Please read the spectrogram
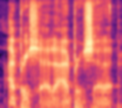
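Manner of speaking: breathy whisper under his breath; whispered thanks. Real, not acted. Streamer whispering thanks to his chat. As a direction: whisper a private thank-you.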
